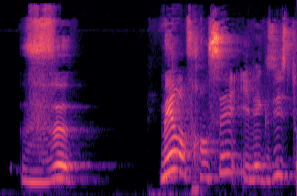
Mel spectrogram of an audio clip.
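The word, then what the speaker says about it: vœu: Ou bien O E U comme dans le mot voeu.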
